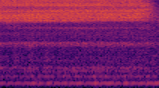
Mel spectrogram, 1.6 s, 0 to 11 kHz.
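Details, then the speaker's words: Jeep XJ running with the check engine light on and code P0304 (cylinder 4 misfire): loud, steady hiss over a rough idle. Vacuum leak from a torn intake manifold gasket. "And I don't know if you can hear that hissing. It's hissing pretty bad, right?"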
